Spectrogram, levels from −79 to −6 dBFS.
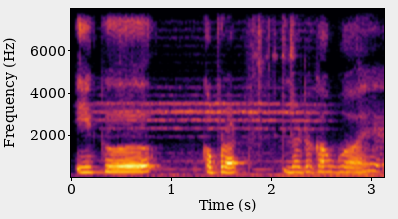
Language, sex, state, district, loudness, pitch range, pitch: Hindi, female, Punjab, Pathankot, -16 LUFS, 240-270 Hz, 255 Hz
